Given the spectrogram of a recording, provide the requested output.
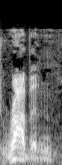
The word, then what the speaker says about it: Rabin: Yitzhak Rabin, pronounced Robin there.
